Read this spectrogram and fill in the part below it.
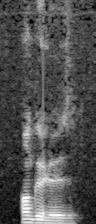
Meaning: female equivalent of engueuleur
- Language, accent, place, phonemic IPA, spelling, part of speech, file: French, France, Lyon, /ɑ̃.ɡœ.løz/, engueuleuse, noun, LL-Q150 (fra)-engueuleuse.wav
